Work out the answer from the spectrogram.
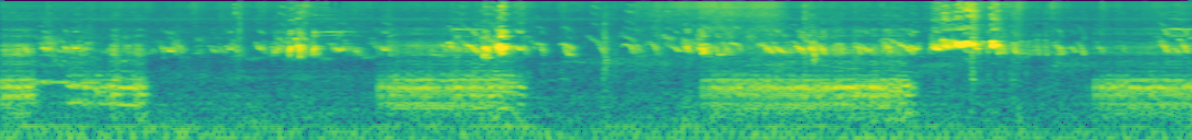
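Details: Contented pet rooster snoring: bursts of low, hoarse, purring rasp about a second long repeat with pauses between, while scattered high chirps and small clucks sound in the background.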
